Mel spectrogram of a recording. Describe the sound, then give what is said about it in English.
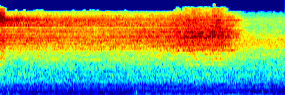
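A woodcutting machine, used by students to sculpt a prototype ballista, starts up and runs with a loud, steady, hissing roar, swelling slightly near the end before easing back down a notch. No voices are heard. “Here, Rosecrans fires up the woodcutter they're using to sculpt the ballista.”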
